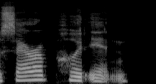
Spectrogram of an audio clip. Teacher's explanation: we use the flap T that sounds like a D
